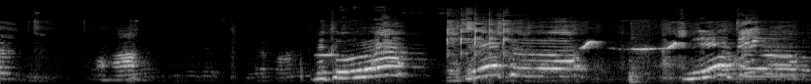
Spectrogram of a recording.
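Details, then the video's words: Talking parrot giving bursts of speech-like, upward-sweeping syllables and a brief level whistle, with faint clinking sounds in the background. "talking parrot spaeking"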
